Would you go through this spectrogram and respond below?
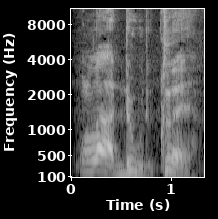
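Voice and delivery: hammed-up Southern US gentleman; old southern gentleman. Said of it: "talk like an old southern slave owner".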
